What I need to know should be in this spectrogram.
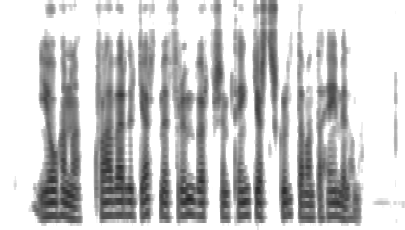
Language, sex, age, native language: Icelandic, male, 30-39, Icelandic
